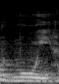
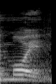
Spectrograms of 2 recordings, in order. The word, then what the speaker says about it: Moi: Äh, moi. Moi. Genau. moi wie das äh, holländische Schön.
